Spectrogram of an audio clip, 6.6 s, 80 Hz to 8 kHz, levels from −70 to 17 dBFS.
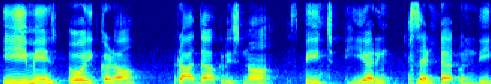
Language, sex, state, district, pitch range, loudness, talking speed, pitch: Telugu, female, Andhra Pradesh, Sri Satya Sai, 215-240 Hz, -14 LUFS, 80 wpm, 230 Hz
